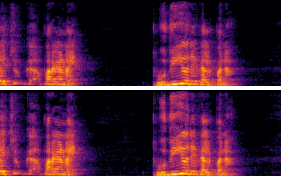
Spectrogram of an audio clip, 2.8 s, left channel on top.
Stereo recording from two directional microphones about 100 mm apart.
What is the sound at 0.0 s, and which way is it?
A man's voice, 25° right (ahead or behind).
